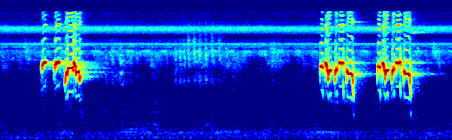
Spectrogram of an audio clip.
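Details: Sooty-headed bulbul, described as lively and chatty, calling its companions: three bubbly, fluty phrases of quick warbled notes, the first alone and the last two close together after a pause of about three seconds.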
